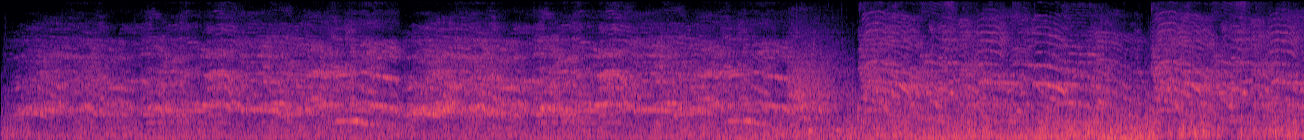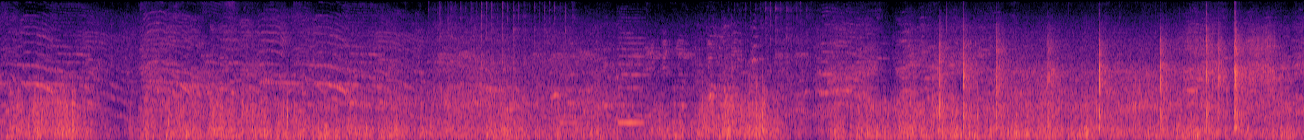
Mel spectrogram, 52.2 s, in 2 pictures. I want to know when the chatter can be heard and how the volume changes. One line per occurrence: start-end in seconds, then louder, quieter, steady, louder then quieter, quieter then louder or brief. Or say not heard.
0.1-52.1 steady.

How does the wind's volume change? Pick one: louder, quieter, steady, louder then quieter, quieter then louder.
louder.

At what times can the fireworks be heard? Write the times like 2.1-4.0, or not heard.
44.6-51.6.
